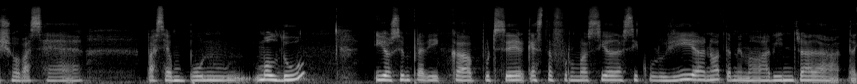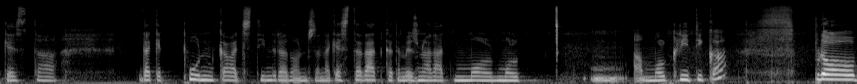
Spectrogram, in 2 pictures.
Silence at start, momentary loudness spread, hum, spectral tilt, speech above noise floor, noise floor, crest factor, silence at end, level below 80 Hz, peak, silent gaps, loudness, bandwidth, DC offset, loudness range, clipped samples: 0 s; 11 LU; none; -6.5 dB/octave; 22 dB; -46 dBFS; 24 dB; 0 s; -52 dBFS; 0 dBFS; none; -25 LUFS; 15.5 kHz; under 0.1%; 4 LU; under 0.1%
